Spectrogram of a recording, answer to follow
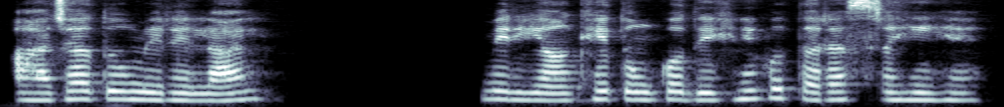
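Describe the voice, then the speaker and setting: A woman's voice: medium pitch, little pitch movement, dark tone, close to an everyday voice. A grieving aging mother from a spoken storybook, pleading and tearful as she longs for her missing son, read out by a woman storyteller. The voice sits at an ordinary middle height for a woman and stays close to the reader's own.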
